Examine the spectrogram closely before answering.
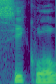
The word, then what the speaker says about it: SQL: common language there is SQL usually pronounced sequel which stands for structured query language because that's where the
